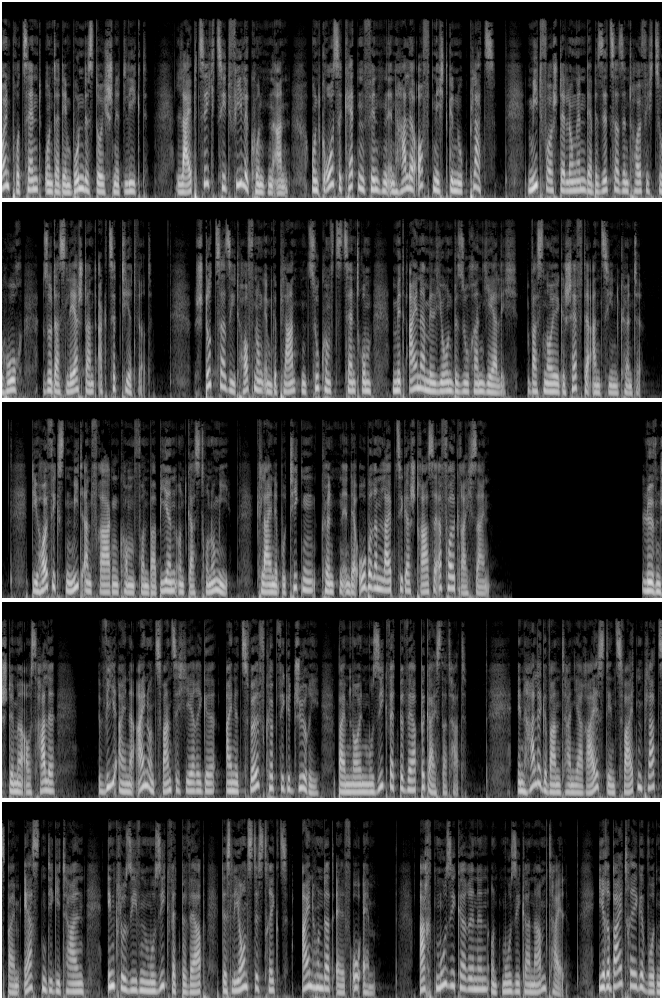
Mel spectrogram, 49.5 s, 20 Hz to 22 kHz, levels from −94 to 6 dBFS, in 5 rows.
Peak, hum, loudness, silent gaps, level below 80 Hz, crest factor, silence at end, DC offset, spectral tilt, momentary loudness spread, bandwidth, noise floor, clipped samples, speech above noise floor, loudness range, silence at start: -4 dBFS; none; -22 LUFS; 27.46-29.39 s; -40 dBFS; 16 dB; 0 s; under 0.1%; -6 dB/octave; 8 LU; 15.5 kHz; -56 dBFS; under 0.1%; 34 dB; 4 LU; 0 s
